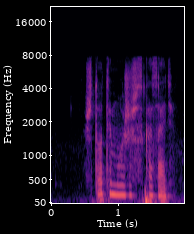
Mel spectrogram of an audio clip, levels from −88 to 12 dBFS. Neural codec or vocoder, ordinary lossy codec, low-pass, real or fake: none; none; none; real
